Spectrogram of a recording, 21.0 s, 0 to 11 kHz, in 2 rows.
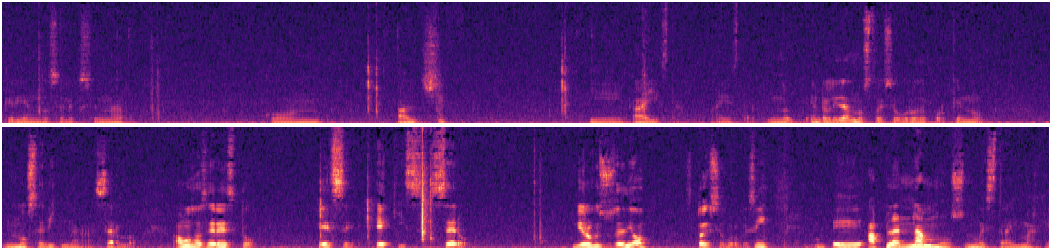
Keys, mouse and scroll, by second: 0.1 alt+shift+right click, 1.5 alt+shift+right click, 2.0 alt+shift+middle click, 2.3 shift+right click, 2.4 middle click, 2.5 right click, 3.0 middle click, 4.2 alt+shift+right click, 5.1 alt+shift+middle click, 6.1 alt+shift+right click, 7.1-7.4 alt+shift+scroll down 3, 7.5-10.4 drag, 14.0 s, 14.5 x, 15.0 KP_0, 16.1 KP_Enter.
